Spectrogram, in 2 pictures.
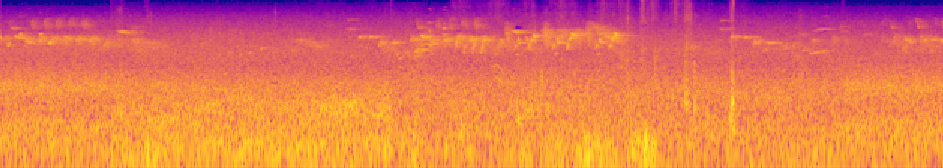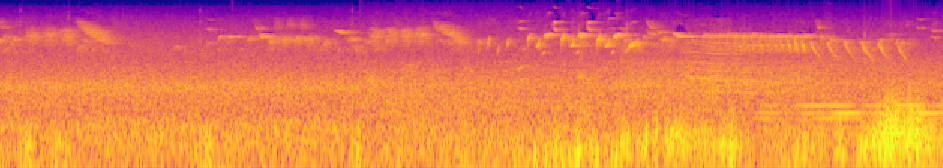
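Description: Small birds chirping and singing on and off over a steady outdoor background rumble, with a louder low rumble swelling near the end.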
